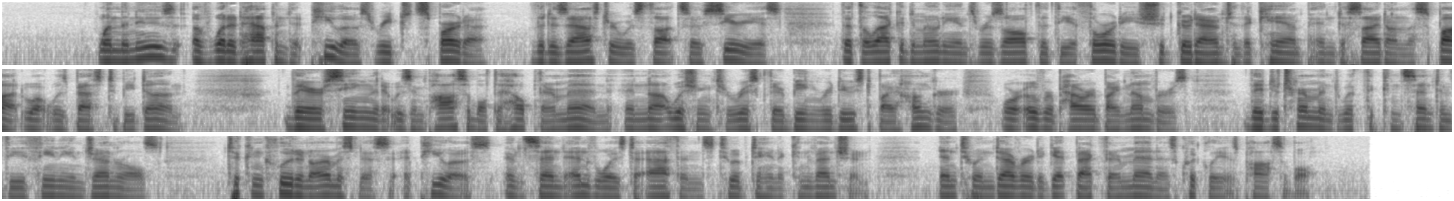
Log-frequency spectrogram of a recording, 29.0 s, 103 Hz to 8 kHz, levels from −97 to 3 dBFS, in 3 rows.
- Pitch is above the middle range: No, low, 125 Hz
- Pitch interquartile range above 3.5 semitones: No, narrow, 2.4 semitones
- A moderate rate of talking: No, fast, 210 wpm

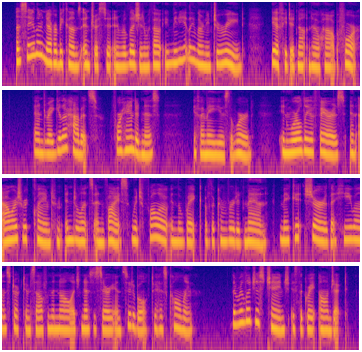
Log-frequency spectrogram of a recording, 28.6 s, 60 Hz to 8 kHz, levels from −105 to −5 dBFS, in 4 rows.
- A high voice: Yes, high, 205 Hz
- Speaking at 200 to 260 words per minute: No, average, 150 wpm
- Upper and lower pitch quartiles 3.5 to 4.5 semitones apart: No, average, 2.7 semitones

